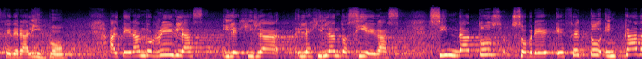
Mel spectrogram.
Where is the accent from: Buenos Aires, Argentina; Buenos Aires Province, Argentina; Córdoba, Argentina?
Córdoba, Argentina; decir que como cordobesa claramente se trata de una iniciativa inconstitucional que desconoce la realidad productiva de mi provincia.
